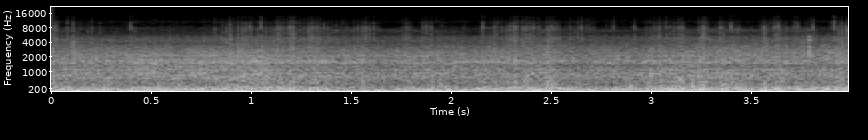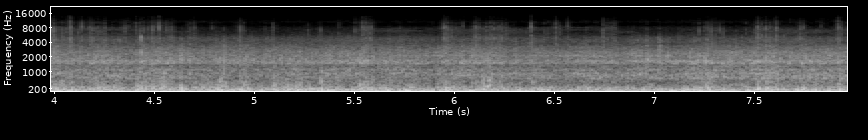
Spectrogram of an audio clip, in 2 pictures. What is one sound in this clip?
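Bicycle tyres hum on smooth tarmac.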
